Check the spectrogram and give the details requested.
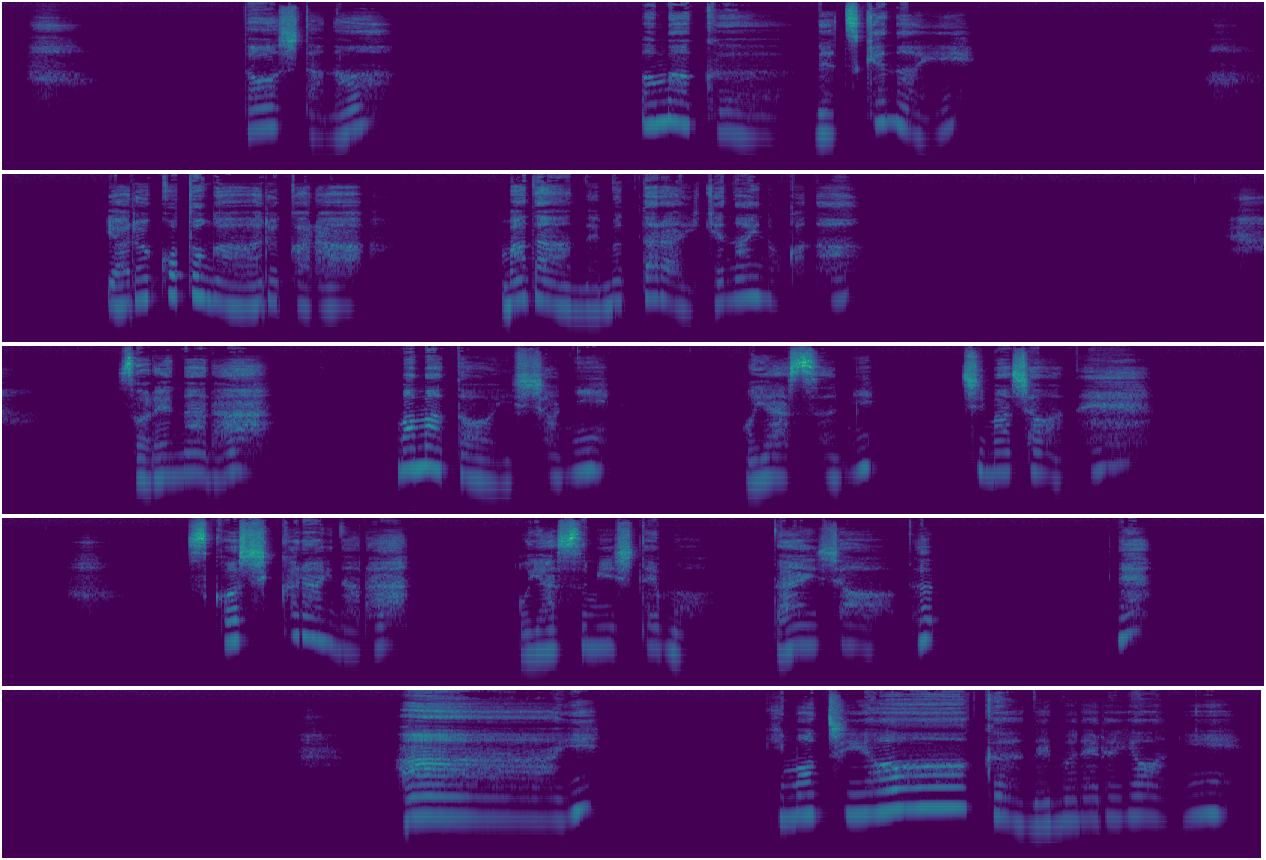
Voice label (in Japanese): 安眠誘導添い寝 BGMなし, ASMR; いのりママ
